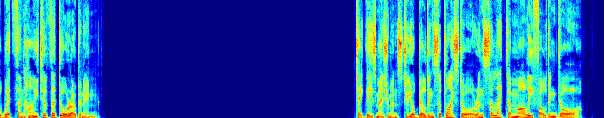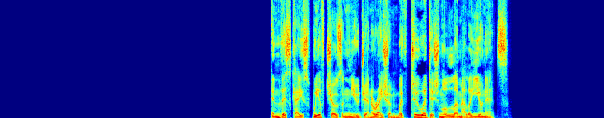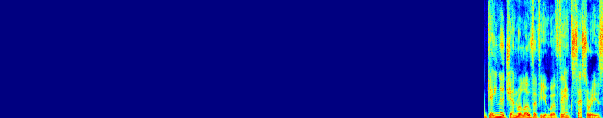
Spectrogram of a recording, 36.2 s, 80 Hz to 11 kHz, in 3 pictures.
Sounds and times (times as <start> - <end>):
Speech: 0.0 - 2.1, 7.1 - 11.7, 17.5 - 22.4, 33.9 - 36.2.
